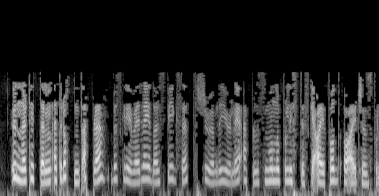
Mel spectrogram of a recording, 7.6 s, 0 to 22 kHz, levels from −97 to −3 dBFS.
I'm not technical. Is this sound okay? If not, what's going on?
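No. The speech sounds dull and muffled, with nothing above 5.5 kHz, likely because it's low-bitrate audio saved at a high bitrate, so the bigger file can't restore lost detail. From 4.80 to 5.76 s there's zipper noise: the volume moves a fair bit in rapid little steps, about thirty a second, and you hear a fast ticking.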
